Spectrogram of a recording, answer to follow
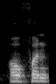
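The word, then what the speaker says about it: often: जैसे कि आपको दिख रहा होगा इस वर्ड में ऑफ्टेन लिखा हुआ है, यानी कि इसको ऑफ्टेन ना पढ़कर हम क्या पढ़ते हैं, ऑफन पढ़ते हैं।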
